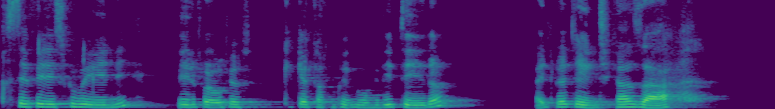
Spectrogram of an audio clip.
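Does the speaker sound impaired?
Yes: Down syndrome; genetic condition, trisomy 21.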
